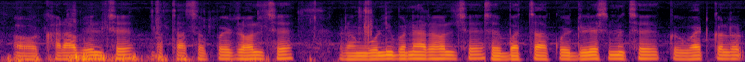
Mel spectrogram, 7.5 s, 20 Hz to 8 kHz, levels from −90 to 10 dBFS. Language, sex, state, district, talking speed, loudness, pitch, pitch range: Maithili, male, Bihar, Saharsa, 185 wpm, -21 LUFS, 125 Hz, 115-130 Hz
